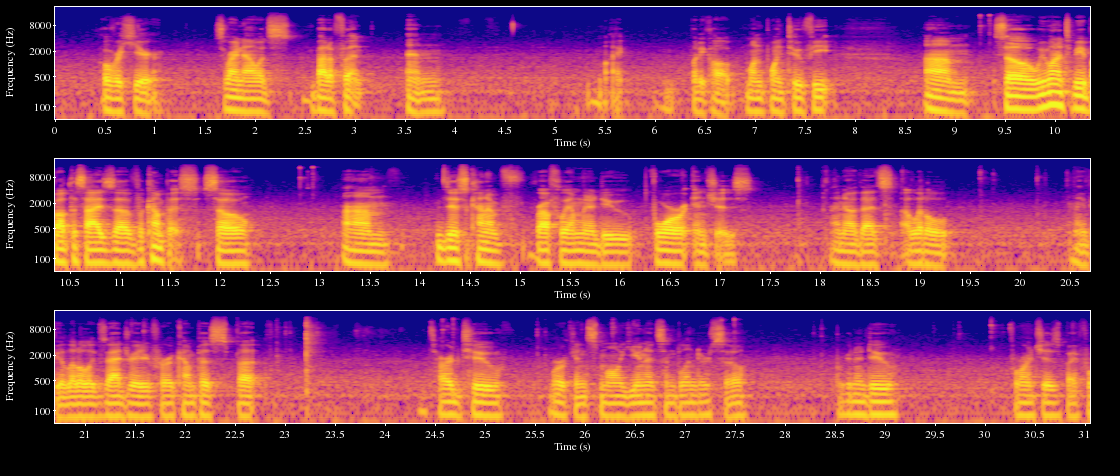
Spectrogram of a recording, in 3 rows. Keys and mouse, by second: 7.3 s, 18.6 BackSpace.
